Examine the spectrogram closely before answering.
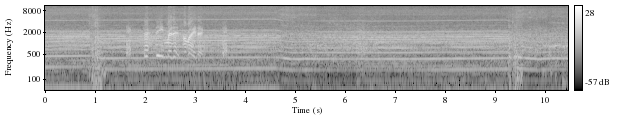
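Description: A racing car engine shifts gears with sudden drops in pitch.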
